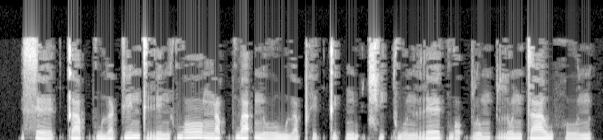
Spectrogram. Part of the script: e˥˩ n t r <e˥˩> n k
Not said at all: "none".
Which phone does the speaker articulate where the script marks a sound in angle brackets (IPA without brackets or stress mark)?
e˧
